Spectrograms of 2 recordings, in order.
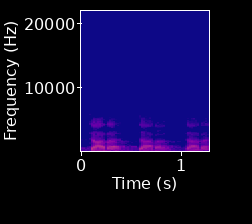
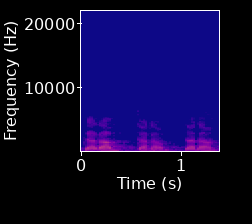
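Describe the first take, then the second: First: Da-da with equal weight; even notes. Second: Da-dum with the dum punched; mock the wrong accent; accent on the second note. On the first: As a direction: keep both syllables of "da-da" level. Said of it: "instead of". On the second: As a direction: lean on the second syllable of "da-dum". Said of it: "people accent the second note". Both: Shown as a demonstration.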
